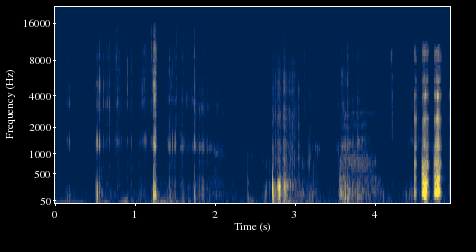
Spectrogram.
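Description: Biting and chewing of dry food, heard as a quiet series of crisp crunches and soft chews that grow louder and quicker toward the end.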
